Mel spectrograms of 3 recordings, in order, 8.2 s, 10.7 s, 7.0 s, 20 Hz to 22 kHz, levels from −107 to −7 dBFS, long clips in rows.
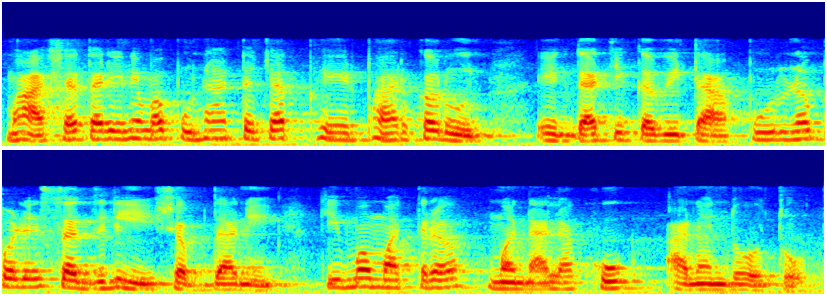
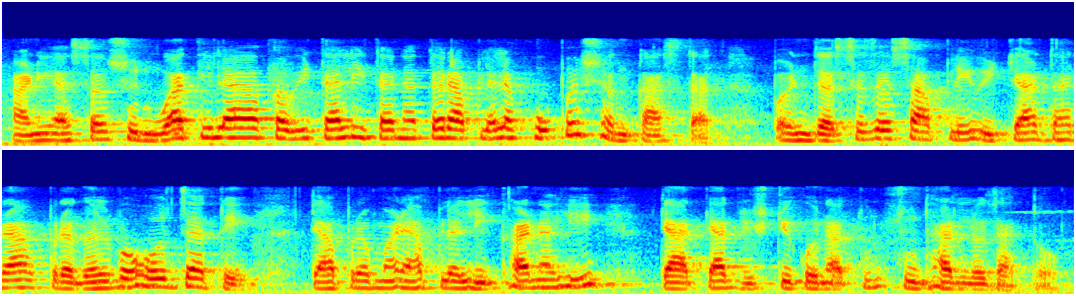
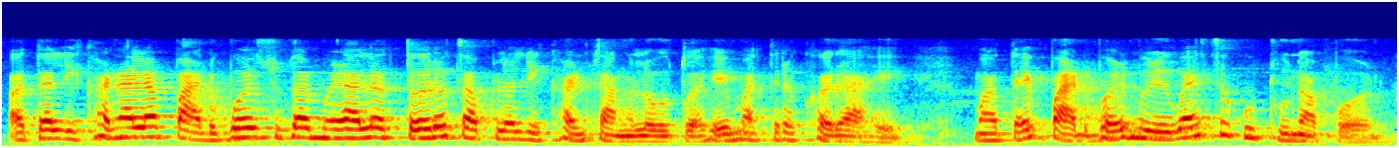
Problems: none marked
